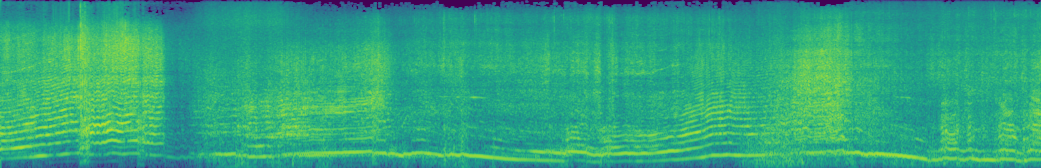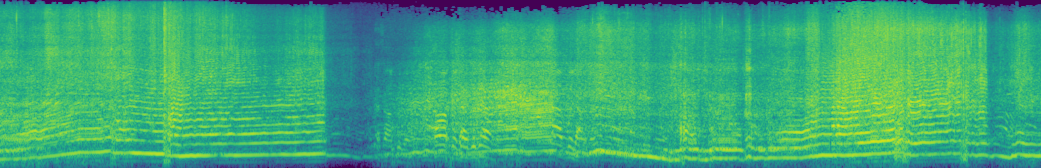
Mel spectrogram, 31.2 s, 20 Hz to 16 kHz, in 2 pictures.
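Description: Osella PA9/90 sports-prototype race car engine revving hard, its pitch climbing and falling again every second or two as the car accelerates and brakes between slalom cones. The sound cuts out briefly twice, about two and a half seconds in and about twenty-one seconds in.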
